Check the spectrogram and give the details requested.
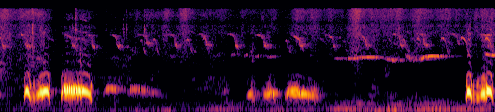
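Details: Female spotted dove cooing to stir males into calling: a loud double coo, a pause, then a softer three-part coo phrase, with another loud coo at the end and a faint thin whistle in the background.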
